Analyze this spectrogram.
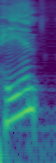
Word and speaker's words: Payant: Is it PAYANT? Yeah. All right. Oh, we got it right on the first shot. Sarah PAYANT.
